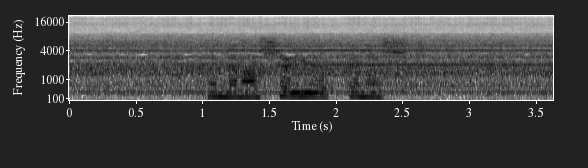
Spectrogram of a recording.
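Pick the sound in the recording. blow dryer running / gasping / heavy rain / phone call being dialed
blow dryer running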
